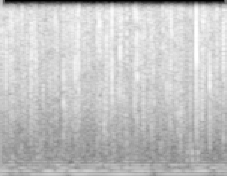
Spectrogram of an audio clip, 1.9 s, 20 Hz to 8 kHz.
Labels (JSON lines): {"label": "biophony, midshipman", "recorder": "SoundTrap 500"}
